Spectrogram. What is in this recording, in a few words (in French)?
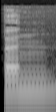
"ben1", chinois; Cours-de-Chinois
